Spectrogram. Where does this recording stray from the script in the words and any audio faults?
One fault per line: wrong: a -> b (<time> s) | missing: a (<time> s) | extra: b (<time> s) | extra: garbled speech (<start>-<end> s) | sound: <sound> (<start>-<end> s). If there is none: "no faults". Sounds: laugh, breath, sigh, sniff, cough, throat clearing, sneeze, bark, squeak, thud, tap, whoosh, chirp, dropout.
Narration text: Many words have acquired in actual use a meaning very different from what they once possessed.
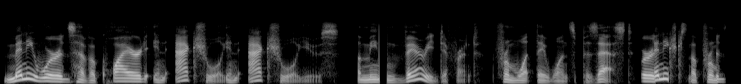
extra: in actual (2.3 s)
sound: dropout (3.8-3.9 s)
extra: garbled speech (6.4-7.3 s)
